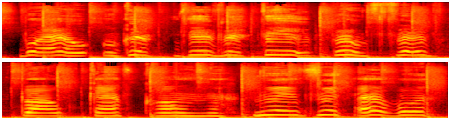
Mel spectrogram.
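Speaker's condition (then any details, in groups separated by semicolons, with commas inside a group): Cerebral palsy; from birth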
